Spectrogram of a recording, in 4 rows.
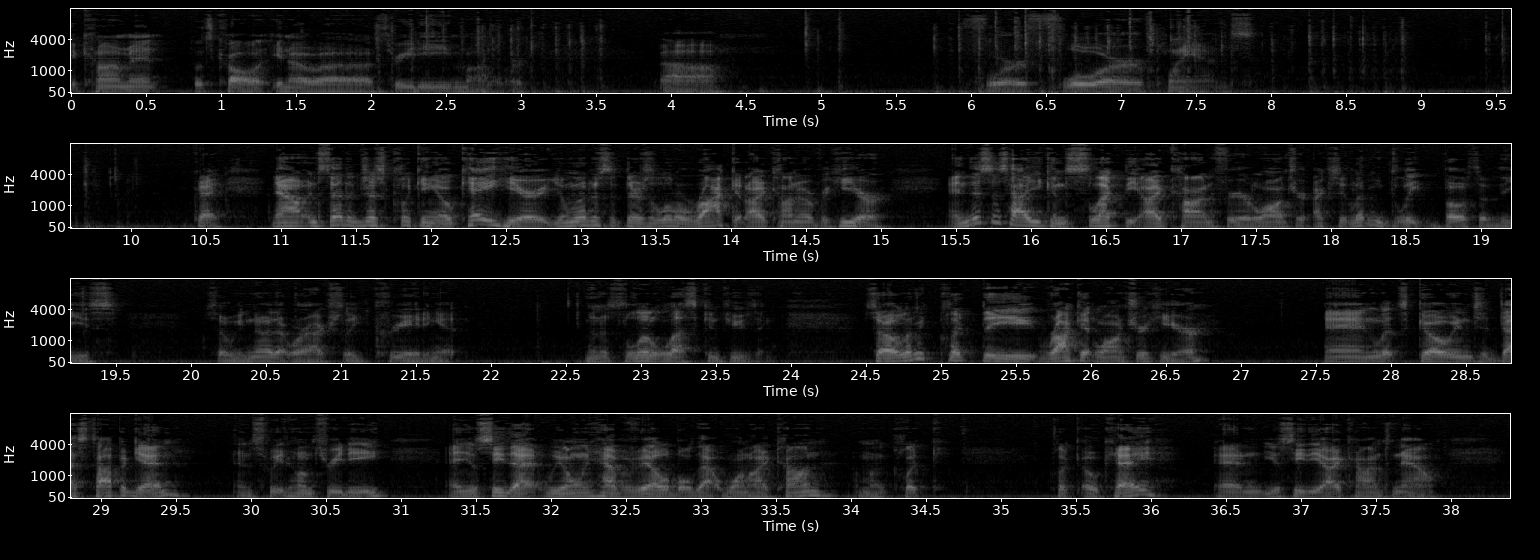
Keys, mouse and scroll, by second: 1.8-3.9 typing, 5.0-10.4 typing, 12.3 click, 15.8 click, 18.1 click, 19.3 Delete, 20.6 click, 21.0 Delete, 22.8 click, 25.6 click, 28.8 click, 30.0 click, 32.2 click, 34.4 click, 35.2 click.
